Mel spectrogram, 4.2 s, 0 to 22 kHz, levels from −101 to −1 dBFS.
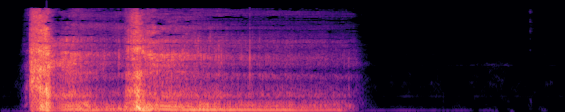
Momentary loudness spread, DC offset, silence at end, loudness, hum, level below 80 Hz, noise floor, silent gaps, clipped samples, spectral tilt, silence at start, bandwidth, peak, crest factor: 20 LU; under 0.1%; 1.65 s; -21 LUFS; none; -42 dBFS; -84 dBFS; none; under 0.1%; -3.5 dB/octave; 0.2 s; 16 kHz; 0 dBFS; 26 dB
